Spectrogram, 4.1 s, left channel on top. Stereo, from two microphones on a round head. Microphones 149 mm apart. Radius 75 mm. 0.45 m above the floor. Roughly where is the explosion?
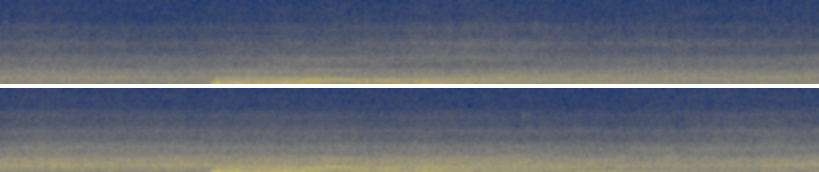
Centre.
